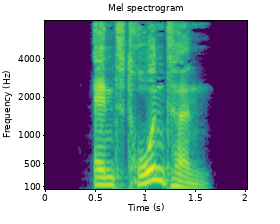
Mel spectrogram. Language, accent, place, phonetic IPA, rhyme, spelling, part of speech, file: German, Germany, Berlin, [ɛntˈtʁoːntn̩], -oːntn̩, entthronten, adjective / verb, De-entthronten.ogg
- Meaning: inflection of entthronen: 1. first/third-person plural preterite 2. first/third-person plural subjunctive II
